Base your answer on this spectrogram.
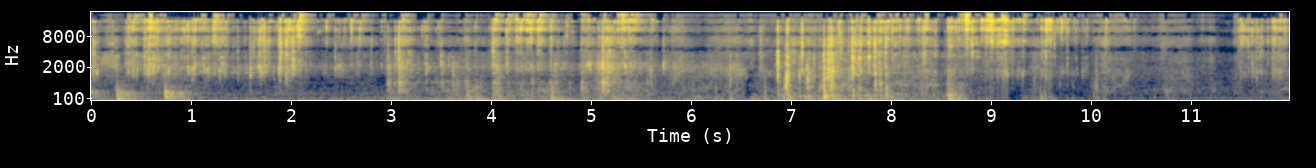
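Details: Gusting wind and snowstorm noise outdoors at night, with clinking metal and scattered thumps, and no animal voice heard.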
